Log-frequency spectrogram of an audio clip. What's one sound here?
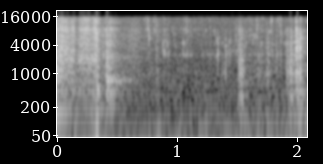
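Water pours into a cup.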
